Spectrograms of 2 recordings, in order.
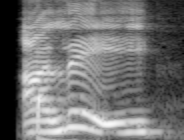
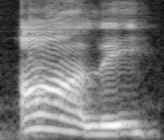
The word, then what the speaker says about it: Ali: But these names should be pronounced as Omar, not Omar, Ali, not Ali, and the name Ahmed should be Ahmed, because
